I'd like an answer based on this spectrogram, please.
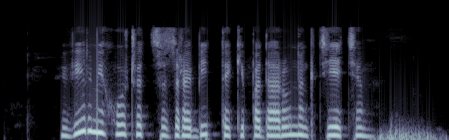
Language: Belarusian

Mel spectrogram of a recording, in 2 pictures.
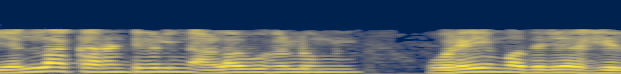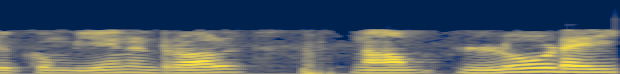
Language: Tamil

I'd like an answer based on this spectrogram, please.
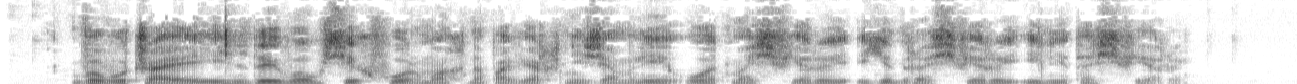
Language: Belarusian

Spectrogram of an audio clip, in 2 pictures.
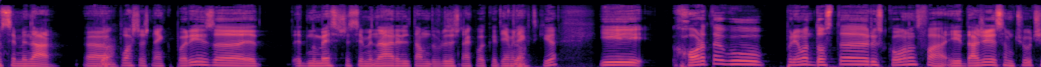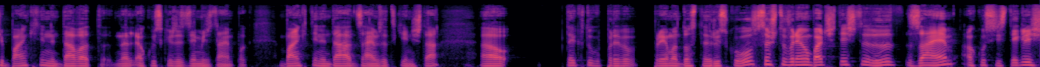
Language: Bulgarian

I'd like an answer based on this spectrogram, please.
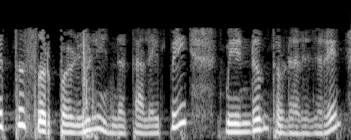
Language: Tamil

